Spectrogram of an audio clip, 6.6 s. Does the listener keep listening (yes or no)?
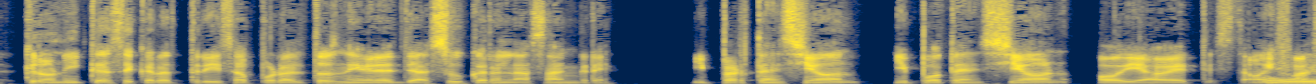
no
